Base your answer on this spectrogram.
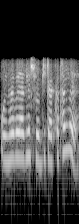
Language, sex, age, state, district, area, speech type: Bengali, female, 18-30, West Bengal, Uttar Dinajpur, urban, conversation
